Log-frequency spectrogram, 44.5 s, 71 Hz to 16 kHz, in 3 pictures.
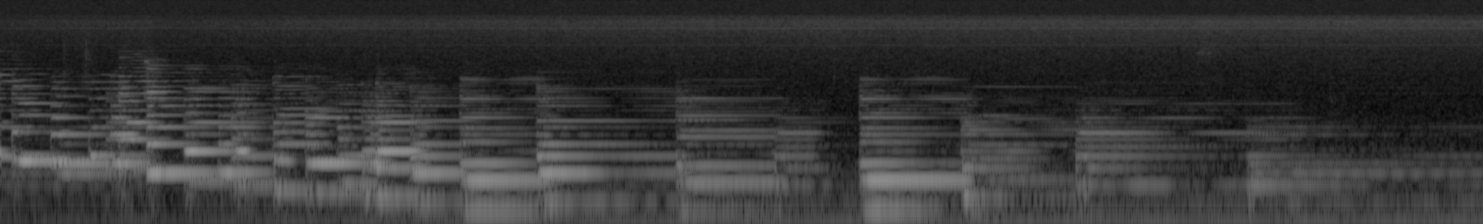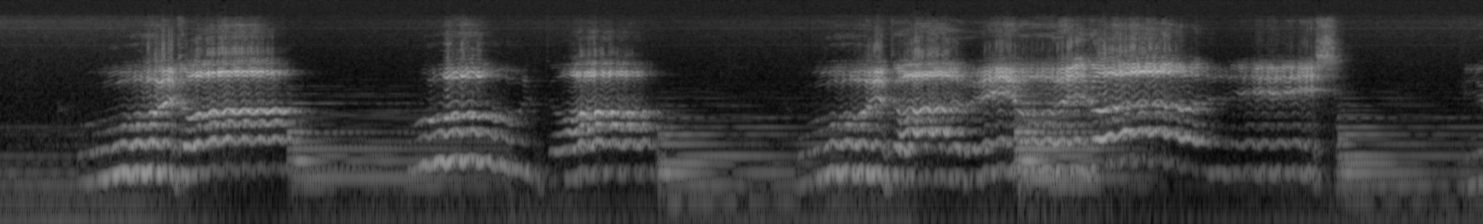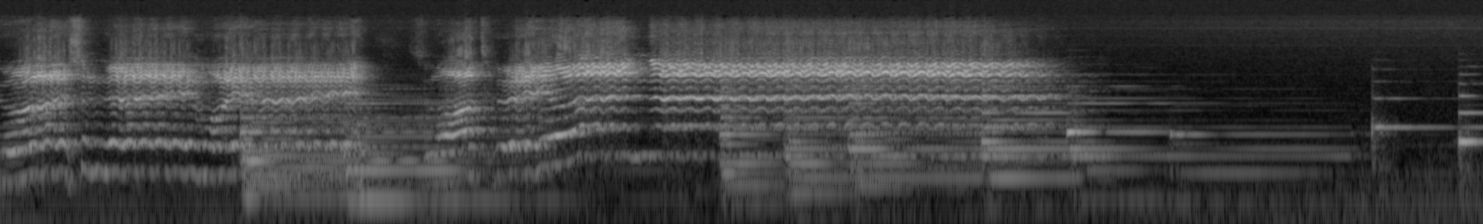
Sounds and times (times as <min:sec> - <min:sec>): Music: 0:00.0 - 0:44.4
Male singing: 0:15.6 - 0:18.0, 0:18.9 - 0:21.6, 0:22.8 - 0:28.4, 0:29.4 - 0:40.8.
